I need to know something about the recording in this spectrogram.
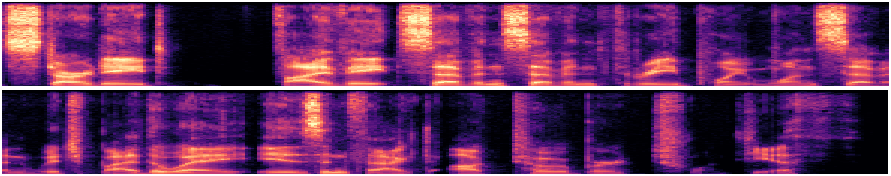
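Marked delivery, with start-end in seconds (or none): none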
